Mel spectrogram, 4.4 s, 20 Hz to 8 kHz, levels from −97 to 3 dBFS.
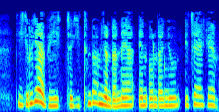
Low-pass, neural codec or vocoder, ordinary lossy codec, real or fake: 7.2 kHz; none; MP3, 24 kbps; real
